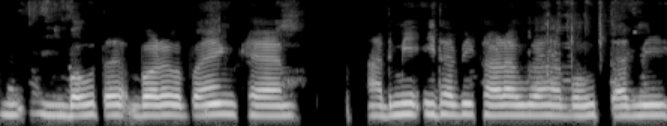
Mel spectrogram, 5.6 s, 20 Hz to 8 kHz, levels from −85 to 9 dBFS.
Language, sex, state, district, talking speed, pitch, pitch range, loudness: Hindi, female, Bihar, East Champaran, 130 wpm, 200 Hz, 195-210 Hz, -15 LUFS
